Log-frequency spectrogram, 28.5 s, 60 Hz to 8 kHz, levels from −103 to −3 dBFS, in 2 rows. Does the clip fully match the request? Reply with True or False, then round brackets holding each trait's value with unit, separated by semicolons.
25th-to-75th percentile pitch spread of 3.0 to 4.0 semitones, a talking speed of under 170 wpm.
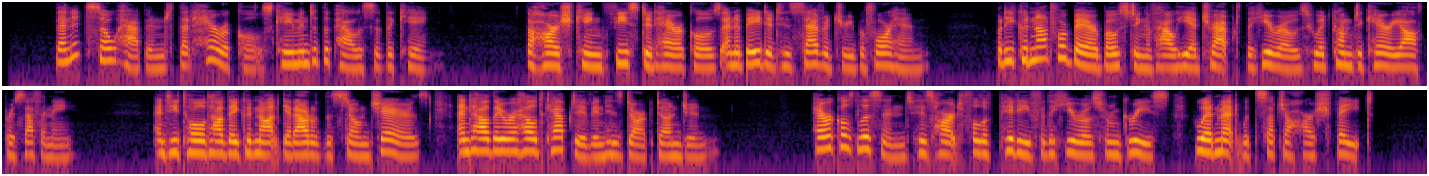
False (3.6 semitones; 185 wpm)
